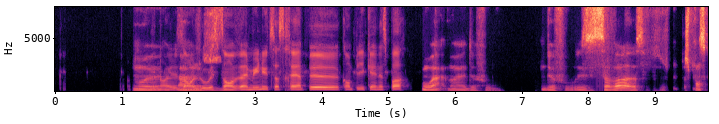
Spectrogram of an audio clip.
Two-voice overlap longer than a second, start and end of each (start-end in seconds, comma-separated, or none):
1.4-2.8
